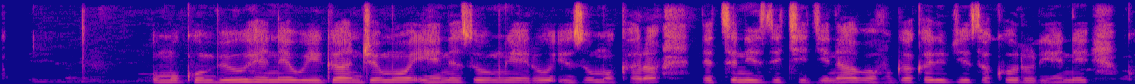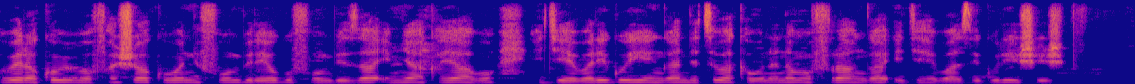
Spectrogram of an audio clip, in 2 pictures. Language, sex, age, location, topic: Kinyarwanda, male, 25-35, Nyagatare, agriculture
